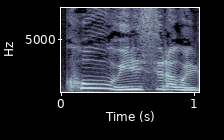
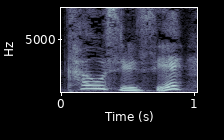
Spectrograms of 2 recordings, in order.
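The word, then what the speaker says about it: Cowsills: 아니, 첫 곡 가수 이름을 뒤집어 써놓는 바람에, 예, 코우 윌스라고 읽을 뻔했어요. 카우스 윌스의 The Rain, The Park and Other Thing 이었습니다.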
